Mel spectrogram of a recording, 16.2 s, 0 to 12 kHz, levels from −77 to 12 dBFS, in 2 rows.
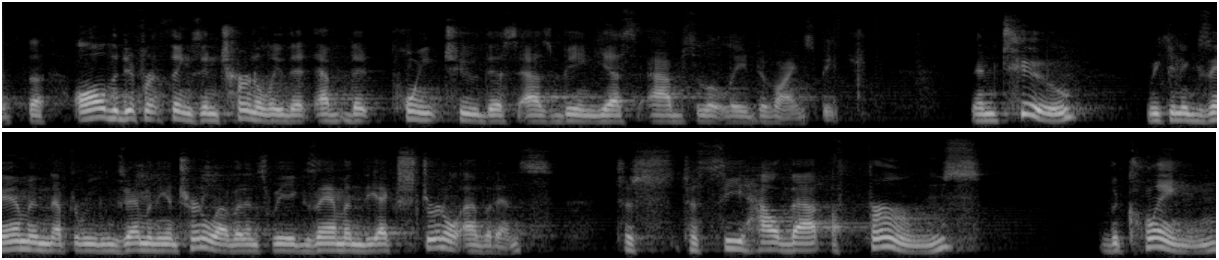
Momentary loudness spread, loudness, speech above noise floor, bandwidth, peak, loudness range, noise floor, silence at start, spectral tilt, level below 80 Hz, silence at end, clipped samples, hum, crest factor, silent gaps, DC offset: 12 LU; -24 LUFS; 45 dB; 10 kHz; -6 dBFS; 5 LU; -69 dBFS; 0 s; -6.5 dB/octave; -78 dBFS; 0 s; under 0.1%; none; 18 dB; none; under 0.1%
